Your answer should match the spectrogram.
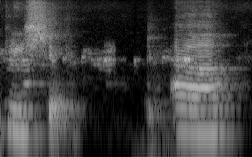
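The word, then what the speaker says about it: cliché: It's not cliche, it's cliche. You have to pronounce it. This is a hyphenated thing which is there at the and above E. You say you pronounce it to be cliche. Souvenirs.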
